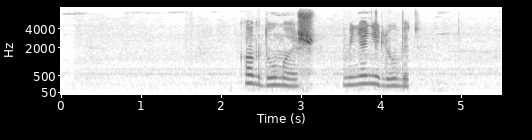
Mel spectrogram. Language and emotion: Russian, sad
